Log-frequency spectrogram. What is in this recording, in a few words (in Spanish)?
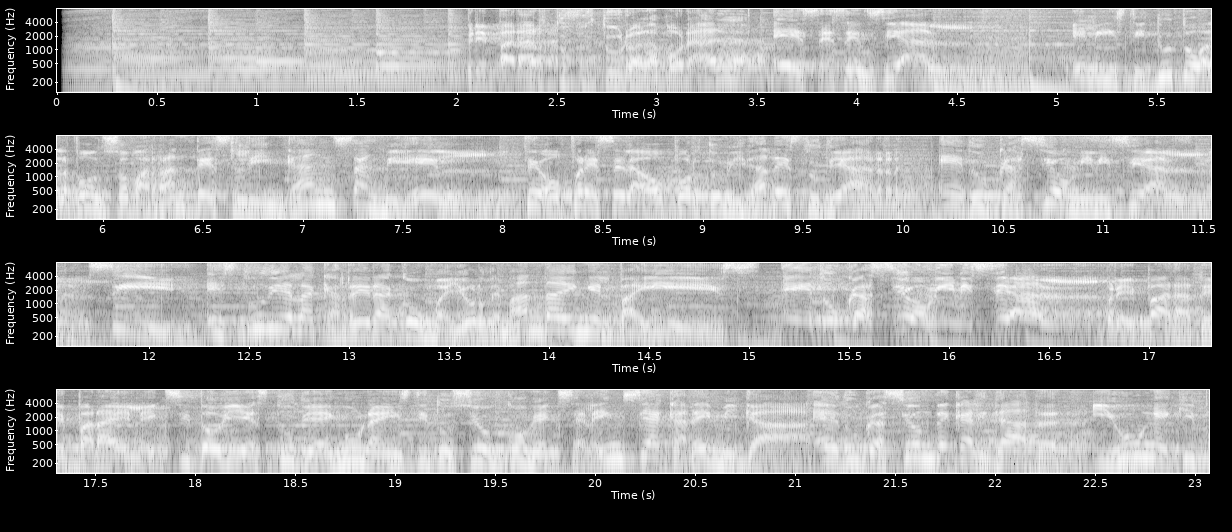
publicidad; EXAMEN DE ADMISIÓN 2026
